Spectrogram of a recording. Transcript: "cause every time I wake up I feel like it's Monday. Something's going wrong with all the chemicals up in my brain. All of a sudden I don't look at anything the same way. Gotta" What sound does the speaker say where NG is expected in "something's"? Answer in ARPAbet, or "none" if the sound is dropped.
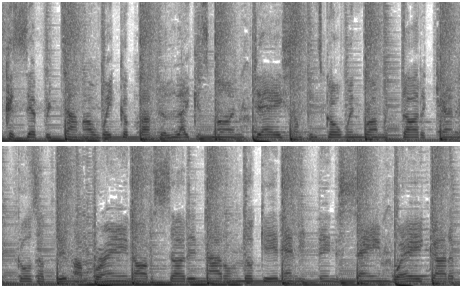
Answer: NG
